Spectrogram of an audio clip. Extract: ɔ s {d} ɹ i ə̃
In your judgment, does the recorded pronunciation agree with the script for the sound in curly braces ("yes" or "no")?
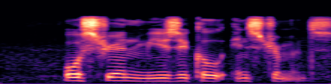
no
